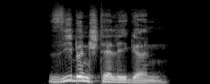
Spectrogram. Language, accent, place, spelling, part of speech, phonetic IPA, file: German, Germany, Berlin, siebenstelligen, adjective, [ˈziːbn̩ˌʃtɛlɪɡn̩], De-siebenstelligen.ogg
- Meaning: inflection of siebenstellig: 1. strong genitive masculine/neuter singular 2. weak/mixed genitive/dative all-gender singular 3. strong/weak/mixed accusative masculine singular 4. strong dative plural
